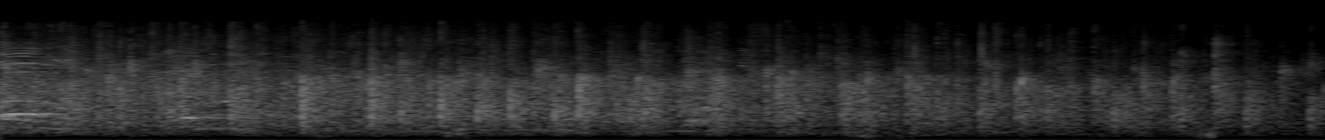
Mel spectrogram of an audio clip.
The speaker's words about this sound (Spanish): Vamos, aplaude fuerte al Señor, hermano.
